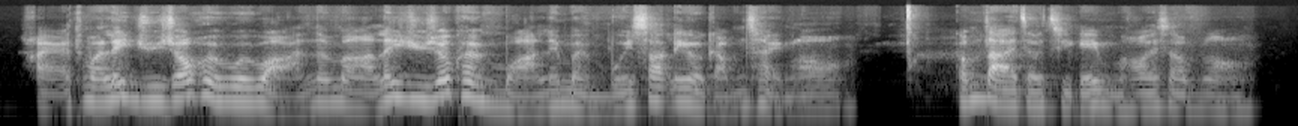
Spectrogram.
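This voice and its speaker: Very fast and somewhat breathy, a woman speaks in a very deep, low voice with very wide pitch swings. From Hong Kong. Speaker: talk show co-host. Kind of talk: casual chat. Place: home room. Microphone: studio mic.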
